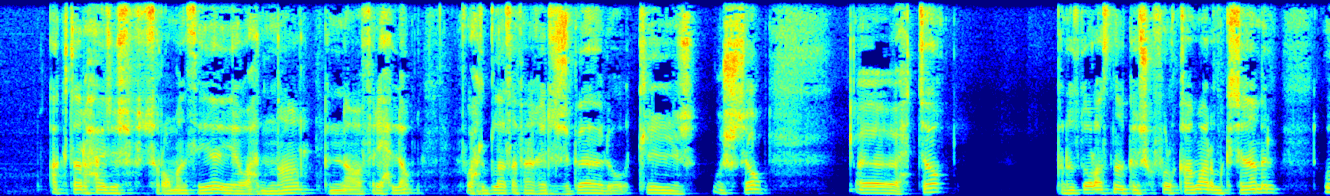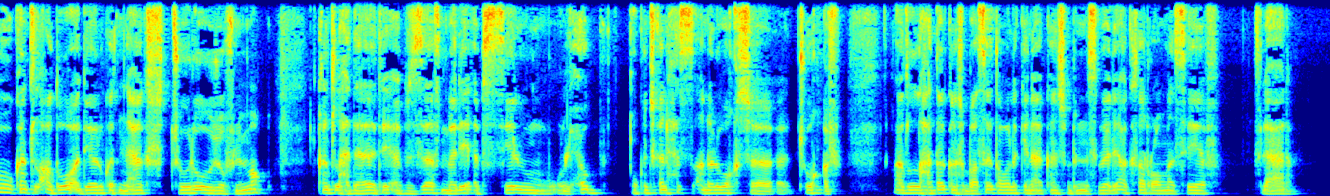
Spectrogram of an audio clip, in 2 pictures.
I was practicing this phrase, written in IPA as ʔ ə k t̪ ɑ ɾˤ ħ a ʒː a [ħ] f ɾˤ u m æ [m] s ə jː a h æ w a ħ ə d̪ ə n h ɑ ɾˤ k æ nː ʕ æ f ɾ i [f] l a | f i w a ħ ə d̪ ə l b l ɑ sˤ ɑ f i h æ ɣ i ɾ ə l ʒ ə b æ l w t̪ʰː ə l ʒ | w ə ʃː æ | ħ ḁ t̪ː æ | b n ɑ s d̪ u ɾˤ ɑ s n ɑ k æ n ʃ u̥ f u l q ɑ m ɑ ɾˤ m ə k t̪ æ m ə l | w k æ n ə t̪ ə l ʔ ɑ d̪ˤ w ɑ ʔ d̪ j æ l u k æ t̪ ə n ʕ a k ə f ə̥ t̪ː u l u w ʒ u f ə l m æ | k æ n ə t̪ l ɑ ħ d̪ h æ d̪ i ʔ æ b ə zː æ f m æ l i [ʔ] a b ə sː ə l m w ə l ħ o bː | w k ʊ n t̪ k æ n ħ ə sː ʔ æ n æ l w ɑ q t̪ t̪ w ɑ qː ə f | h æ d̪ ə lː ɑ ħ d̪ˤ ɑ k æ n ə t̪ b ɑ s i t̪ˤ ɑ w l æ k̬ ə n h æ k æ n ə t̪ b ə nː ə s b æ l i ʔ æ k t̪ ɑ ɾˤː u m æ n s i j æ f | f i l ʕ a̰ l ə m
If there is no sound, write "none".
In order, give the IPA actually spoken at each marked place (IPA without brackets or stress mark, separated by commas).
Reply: ʃ, n, ħ, ʔ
